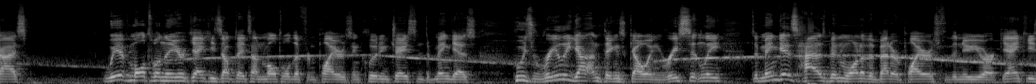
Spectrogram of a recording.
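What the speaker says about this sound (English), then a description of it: "if you hear the siren outside" A siren wails outside, rising and falling in long sweeping cycles across the whole stretch, clearly audible beneath someone talking continuously in the foreground.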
